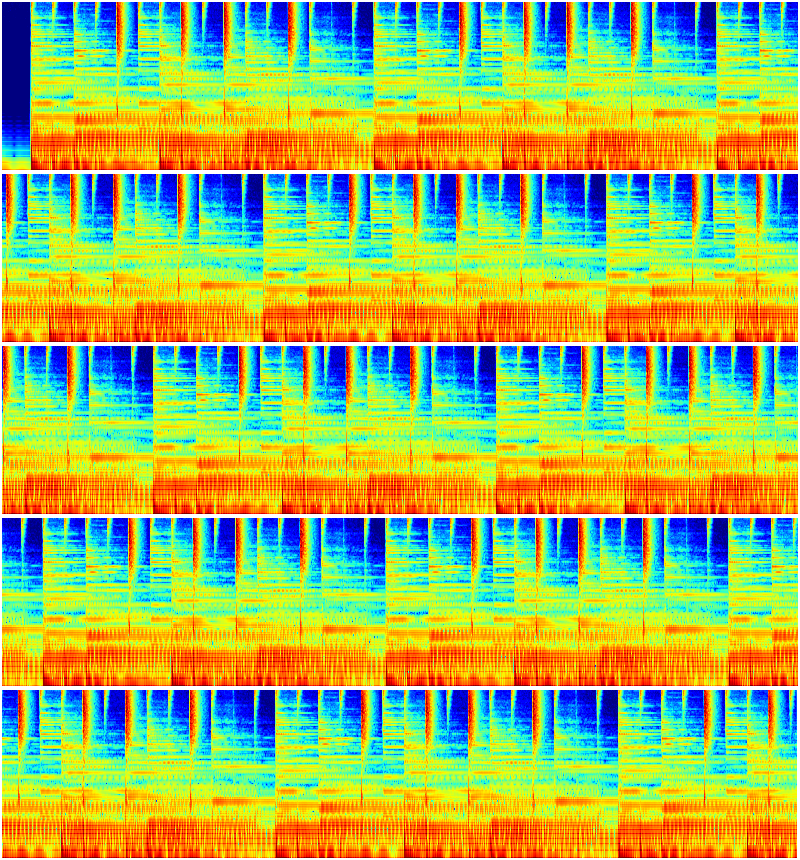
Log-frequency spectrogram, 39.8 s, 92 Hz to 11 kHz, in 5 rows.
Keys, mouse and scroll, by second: 1.6 ctrl+-, 2.2 ctrl+-, 2.4 ctrl+-, 2.7 ctrl++, 4.3 ctrl+-, 7.3 ctrl+z, 7.7 ctrl+-, 8.0 ctrl++, 12.1 ctrl+-, 12.5 ctrl+-, 13.9 ctrl++, 17.2 ctrl+-, 17.6 ctrl++, 19.7 ctrl+-, 19.9 ctrl++, 21.6 ctrl+-, 27.2 ctrl+-, 30.3 ctrl+z, 34.8 ctrl++, 35.1 ctrl++, 38.9 ctrl+z, 39.2 ctrl+-.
